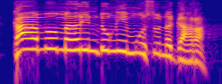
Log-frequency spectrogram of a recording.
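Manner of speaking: angry king accusing the priest. Acted. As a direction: throw the charge at him.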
